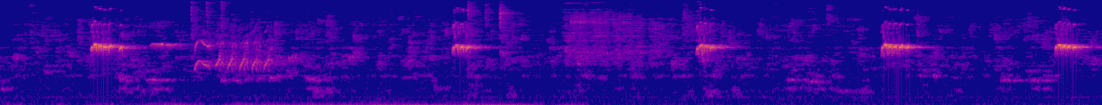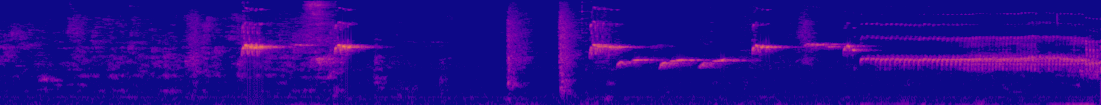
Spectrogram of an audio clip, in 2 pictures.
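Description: Domestic canary calling: short, loud chirps every second or two, then near the end a few quick lower notes and one held lower note.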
